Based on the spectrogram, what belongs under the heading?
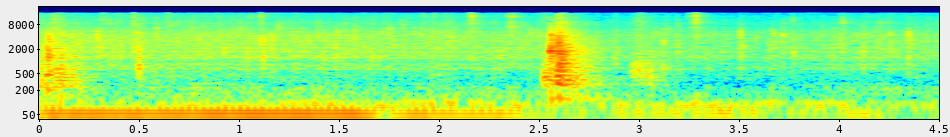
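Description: Chopped garlic, green chilli and ginger sizzling in shallow hot oil in a nonstick kadai, with fine crackling from the spitting oil. A steel spatula scrapes against the pan sharply once about two and a half seconds in, the loudest sound, and more lightly just after.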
